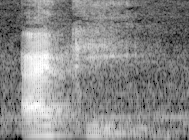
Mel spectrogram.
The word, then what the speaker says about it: একই: অর্থাৎ তার উচ্চারণ হবে একই।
